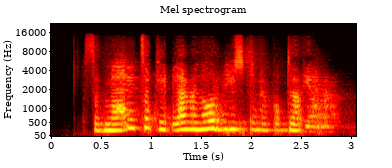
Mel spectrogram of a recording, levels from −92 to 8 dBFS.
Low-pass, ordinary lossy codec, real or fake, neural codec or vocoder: 14.4 kHz; Opus, 64 kbps; fake; codec, 44.1 kHz, 0.9 kbps, DAC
